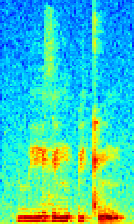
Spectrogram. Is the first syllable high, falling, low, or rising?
high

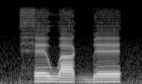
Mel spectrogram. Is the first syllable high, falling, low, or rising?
high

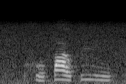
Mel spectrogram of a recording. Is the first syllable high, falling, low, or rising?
low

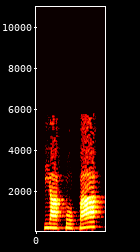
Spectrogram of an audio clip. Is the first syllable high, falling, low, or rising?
low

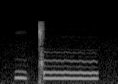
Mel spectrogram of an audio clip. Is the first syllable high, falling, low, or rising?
falling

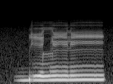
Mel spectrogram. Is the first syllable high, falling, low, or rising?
low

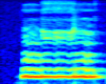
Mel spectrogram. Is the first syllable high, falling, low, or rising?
high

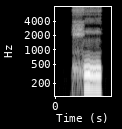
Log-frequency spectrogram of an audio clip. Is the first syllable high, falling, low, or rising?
low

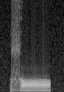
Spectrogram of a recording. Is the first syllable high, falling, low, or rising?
high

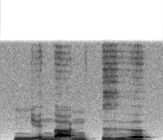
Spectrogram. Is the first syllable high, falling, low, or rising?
rising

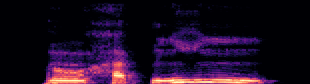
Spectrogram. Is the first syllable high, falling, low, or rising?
low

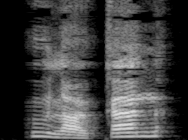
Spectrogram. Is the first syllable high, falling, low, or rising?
falling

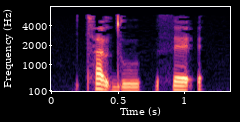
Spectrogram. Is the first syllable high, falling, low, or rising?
falling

